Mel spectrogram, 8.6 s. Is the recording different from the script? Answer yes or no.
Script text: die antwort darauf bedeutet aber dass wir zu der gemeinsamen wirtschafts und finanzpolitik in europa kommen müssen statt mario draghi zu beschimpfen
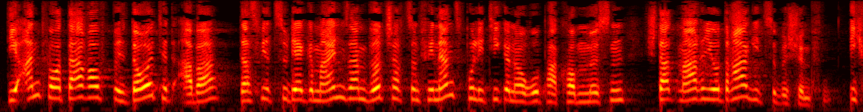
no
